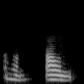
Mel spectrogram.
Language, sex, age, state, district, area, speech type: Telugu, female, 18-30, Andhra Pradesh, Annamaya, rural, conversation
